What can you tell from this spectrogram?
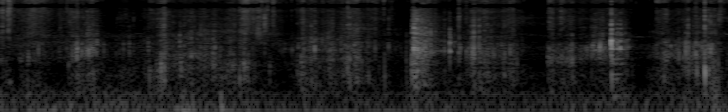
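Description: Irregular footsteps crunching on gravel, with a louder crunch about four seconds in and another about six seconds in, over a faint steady low rumble.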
